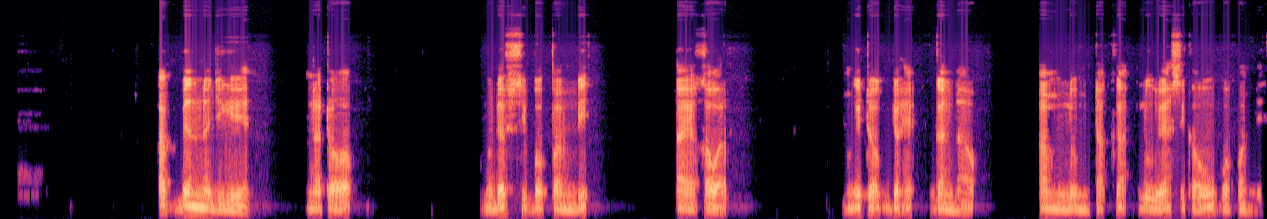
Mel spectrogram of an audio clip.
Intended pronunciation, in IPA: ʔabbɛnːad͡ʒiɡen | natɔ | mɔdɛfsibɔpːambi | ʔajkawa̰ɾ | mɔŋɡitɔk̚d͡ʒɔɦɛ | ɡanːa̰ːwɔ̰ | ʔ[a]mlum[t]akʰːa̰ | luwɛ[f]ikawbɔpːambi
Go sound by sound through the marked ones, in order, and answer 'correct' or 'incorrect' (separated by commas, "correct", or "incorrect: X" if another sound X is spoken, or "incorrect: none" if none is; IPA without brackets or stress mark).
correct, correct, incorrect: s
